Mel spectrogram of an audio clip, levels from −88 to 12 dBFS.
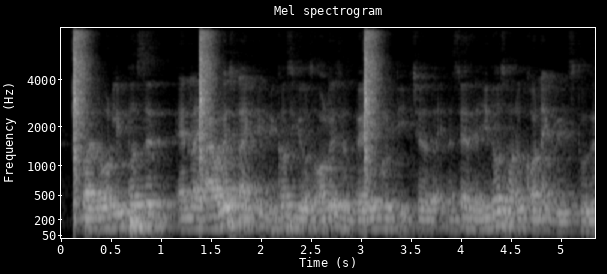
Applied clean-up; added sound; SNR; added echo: none; Snare drum; 2 dB; reverberation time 0.9 s.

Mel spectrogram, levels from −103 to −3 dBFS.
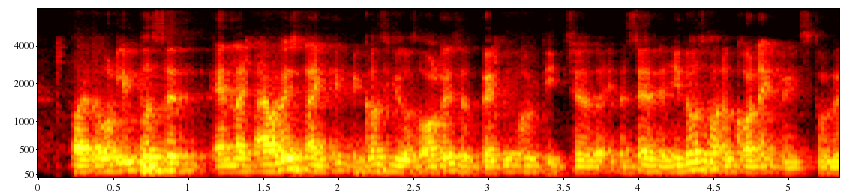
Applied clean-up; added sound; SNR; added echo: neural mask model DeepFilterNet 3.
